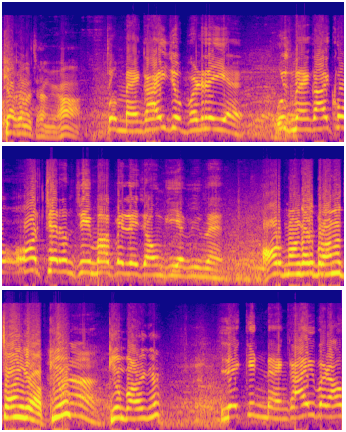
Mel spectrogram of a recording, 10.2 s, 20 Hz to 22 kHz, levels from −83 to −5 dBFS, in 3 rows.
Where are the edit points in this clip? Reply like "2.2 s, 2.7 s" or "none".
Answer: none

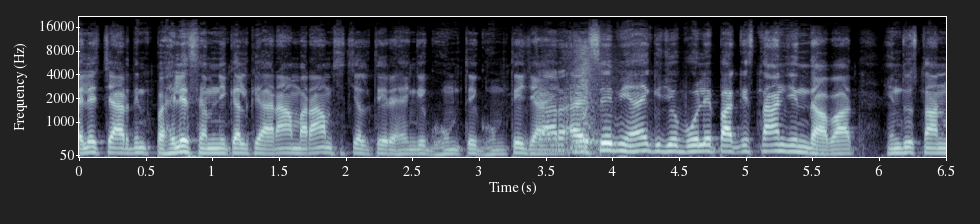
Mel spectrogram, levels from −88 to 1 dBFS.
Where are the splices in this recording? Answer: 3.5 s

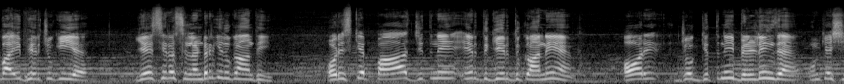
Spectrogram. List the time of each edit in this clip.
none

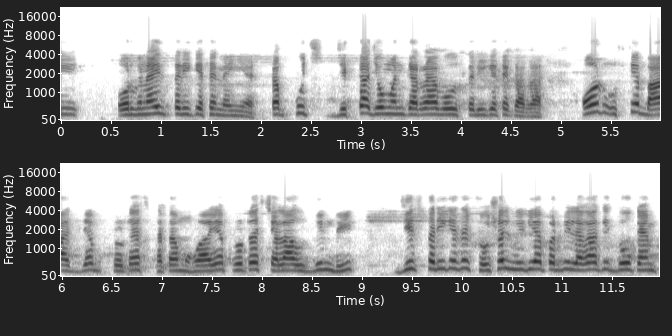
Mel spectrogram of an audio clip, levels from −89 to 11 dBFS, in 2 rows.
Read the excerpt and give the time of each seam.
none

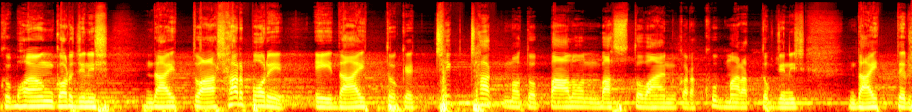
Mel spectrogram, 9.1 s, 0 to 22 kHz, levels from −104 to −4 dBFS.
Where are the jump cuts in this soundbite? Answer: none

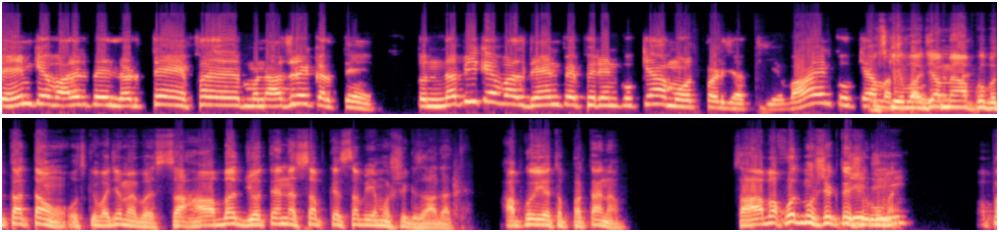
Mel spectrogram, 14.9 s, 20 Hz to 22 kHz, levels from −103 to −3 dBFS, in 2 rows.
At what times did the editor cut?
none

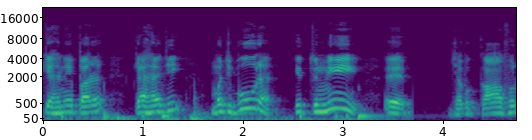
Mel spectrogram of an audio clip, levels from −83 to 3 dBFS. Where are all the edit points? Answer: 3.6 s

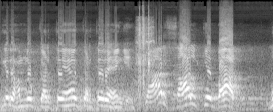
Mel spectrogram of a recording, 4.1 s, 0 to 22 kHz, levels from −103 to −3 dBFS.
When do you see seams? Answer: 2.0 s

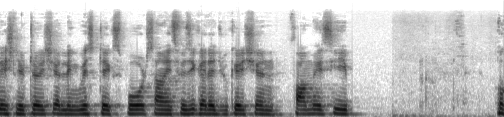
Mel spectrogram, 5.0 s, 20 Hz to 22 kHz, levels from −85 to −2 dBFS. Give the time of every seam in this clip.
3.5 s

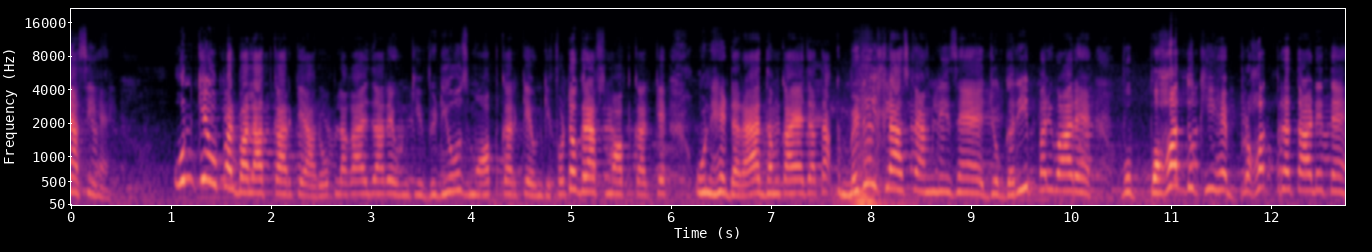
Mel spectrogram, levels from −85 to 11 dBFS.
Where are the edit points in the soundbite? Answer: 7.6 s

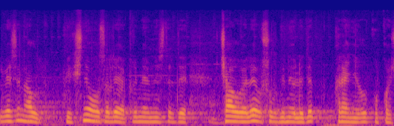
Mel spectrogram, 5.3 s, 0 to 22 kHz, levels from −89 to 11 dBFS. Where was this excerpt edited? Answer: none

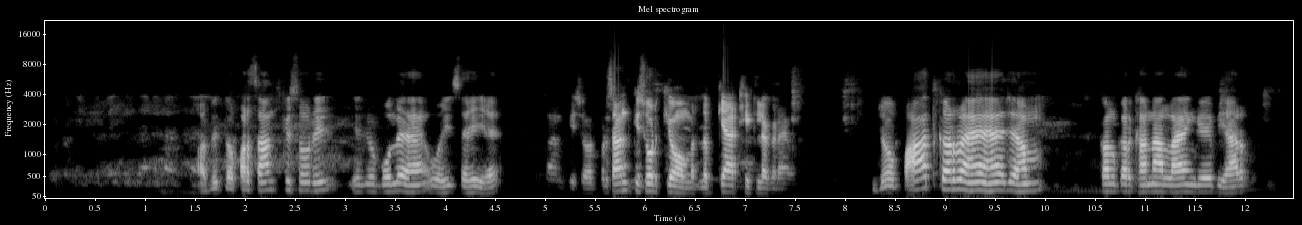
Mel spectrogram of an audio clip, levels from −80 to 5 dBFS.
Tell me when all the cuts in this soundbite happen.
none

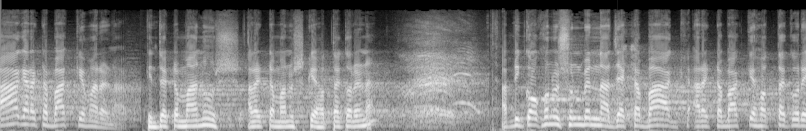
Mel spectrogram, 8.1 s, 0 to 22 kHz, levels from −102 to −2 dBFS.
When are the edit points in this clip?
1.2 s, 4.8 s

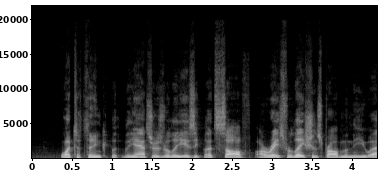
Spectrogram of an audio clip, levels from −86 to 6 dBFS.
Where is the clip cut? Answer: 1.0 s

